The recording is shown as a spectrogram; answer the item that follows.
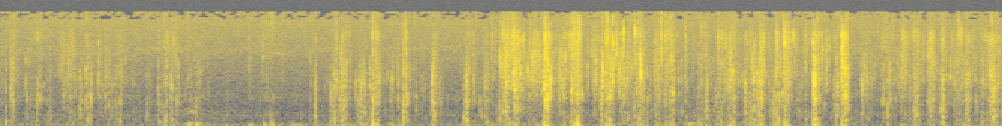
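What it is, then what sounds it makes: Plastic cosmetic bottle. Fingertips tap and handle a hollow, hand-sized blue plastic skincare bottle, turning it to bring the cap end close to the microphone. Quick, irregular, dry taps and clicks mix with soft crinkly handling noise, giving a low hollow thump with occasional bright ticks. The taps are quiet, die away almost instantly, and grow a little busier and louder in the second half.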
